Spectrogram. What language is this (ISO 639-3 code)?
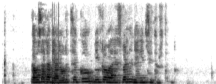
eus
